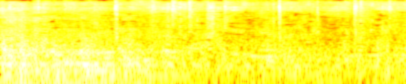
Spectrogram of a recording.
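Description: Indistinct voices with rubbing and knocking on a body-worn camera as its wearer walks, including a bump with a low rumble right at the start.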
